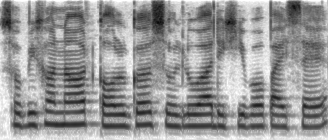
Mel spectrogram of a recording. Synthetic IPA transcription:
sobikʰɔnɔtkɔlɡɔsolʊwadekʰibɔpaɹjsɛ

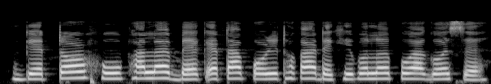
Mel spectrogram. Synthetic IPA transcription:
ɡɛtɔɹxupʰalɔjbɛkɛtapoɹitʰɔkadekʰibɔlojpʊwaɡojsɛ

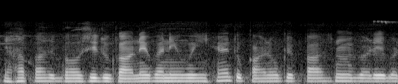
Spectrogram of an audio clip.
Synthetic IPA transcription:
jɐɦãpasbɔɦʊt̪sid̪ʊkaːnẽbɐniɦʊiɦɛ̃d̪ʊkaːnõkepaːsmẽbɐɽebɐɽ

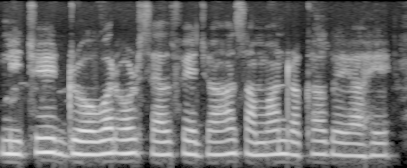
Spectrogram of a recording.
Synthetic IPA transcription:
niːt͡ʃeɖɾɔːʋəɾɔːɾsɛːlfɦɛd͡ʒɐɦãsaːmaːnɾɐkʰaɡɐjaɦɛː

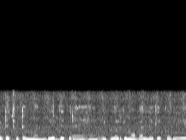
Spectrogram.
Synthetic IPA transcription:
oːʈet͡ʃʰoːʈemɐ̃nd̪ɪɾd̪ɪkʰɾɐɦeɦɛ̃eːklɐɽkimoːbaːɪlnekekɐɽie

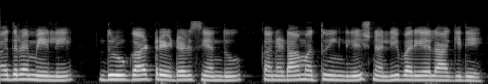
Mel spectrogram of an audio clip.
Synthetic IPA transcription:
ɐd̪ɐɾɐme̞ːle | d̪uɾɡaːʈɾeːɖɐɾsjend̪ukɐnːɐɽaːmɐt̪ːuiŋɡliːʃnɐlːibɐɾɛjɐlaːɡid̪e

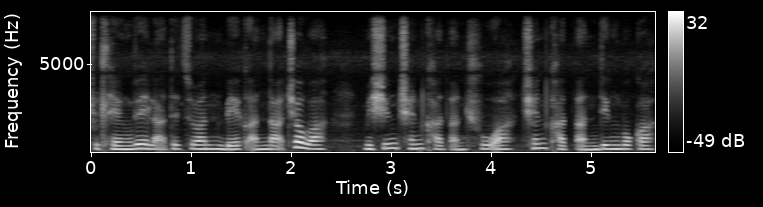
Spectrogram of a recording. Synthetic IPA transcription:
t͡ʃʰut͡ɬʰɛŋwɛːla̰ʔt̪ɛt͡sʰuanbɛːka̰nd̪a̰ʔt͡ʃɐwa | miʃiŋt͡ʃʰɛnkʰat̪̚ʔant͡ʃʰuʔat͡ʃʰɛnkʰat̪̚and̪iŋbɔka

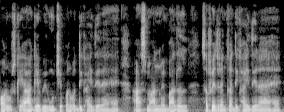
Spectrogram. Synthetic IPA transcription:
ɔːɾʊskḛʔa̰ːɡebʱiʔṵ̃ːt͡ʃepɐ̰ɾwət̪̚d̪ɪkʰaːid̪eːɾɐɦeɦɛ̃a̰ːsmaːnmẽbaːd̪əl | sɐfeːd̪ɾə̃ŋɡkad̪ɪkʰaːid̪eːɾajaɦɛː

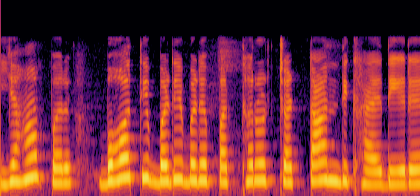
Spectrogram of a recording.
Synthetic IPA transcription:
jɐɦãpɐɾ | bɔɦɔt̪ɦibɐɽebɐɽepɐt̪ʰːəɾɔːɾt͡ʃɐʈːaːnd̪ɪkʰaːed̪eːɾɦɛ

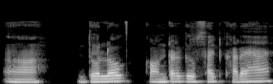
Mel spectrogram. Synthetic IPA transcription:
d̪oːloːɡkaʊɳʈəɾkeʊpsaɪʈkʰɐɾeɦɛ̃ː

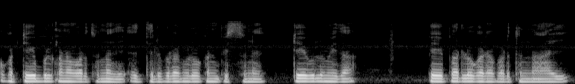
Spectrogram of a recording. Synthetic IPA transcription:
ɔkɐʈe̞ːbulkɐnɐpɐɽɐt̪unːɐd̪iʔɐd̪it̪elupuɾɐŋɡulo̞ːkɐnipist̪unːɐd̪i | ʈe̞ːbulmiːd̪ɐ | peːpɐɾloːɡɐnɐpɐɽɐt̪unːaːji

